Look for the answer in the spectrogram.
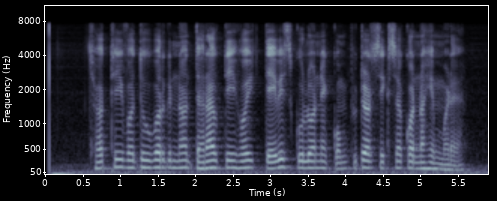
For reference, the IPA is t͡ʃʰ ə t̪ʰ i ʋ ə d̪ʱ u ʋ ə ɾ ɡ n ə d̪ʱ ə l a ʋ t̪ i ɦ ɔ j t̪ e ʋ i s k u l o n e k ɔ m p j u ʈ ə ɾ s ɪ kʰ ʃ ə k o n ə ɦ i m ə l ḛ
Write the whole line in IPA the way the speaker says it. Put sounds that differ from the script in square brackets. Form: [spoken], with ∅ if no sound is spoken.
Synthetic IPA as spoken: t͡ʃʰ ə t̪ʰ i ʋ ə d̪ʱ u ʋ ə ɾ ɡ n ə d̪ʱ ə [ɾ] a ʋ t̪ i ɦ [o] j t̪ e ʋ i s k u l o n e k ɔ m p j u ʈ ə ɾ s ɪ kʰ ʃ ə k o n ə ɦ i m ə [ɭ] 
